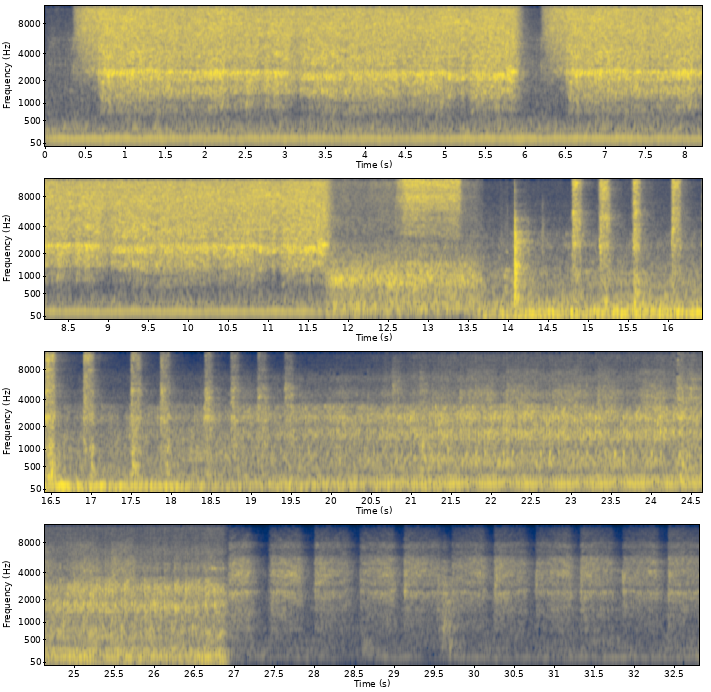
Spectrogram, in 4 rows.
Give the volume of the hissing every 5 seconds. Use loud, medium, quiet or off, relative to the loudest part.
loud, loud, loud, medium, quiet, quiet, quiet.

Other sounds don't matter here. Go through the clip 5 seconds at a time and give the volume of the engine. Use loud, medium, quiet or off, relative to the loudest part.
quiet, quiet, quiet, medium, loud, loud, off.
